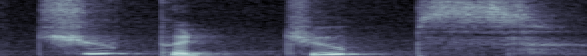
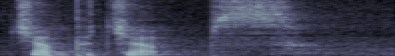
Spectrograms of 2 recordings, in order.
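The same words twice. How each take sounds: First: The name is said the American way. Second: The name is said the British way. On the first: "in America, it is pronounced Chupa Chups" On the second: "whereas in the U K it's Chupa Chups"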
